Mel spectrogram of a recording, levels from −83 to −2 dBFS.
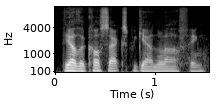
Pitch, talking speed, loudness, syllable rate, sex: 115 Hz, 195 wpm, -19 LUFS, 6.6 syllables/s, male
